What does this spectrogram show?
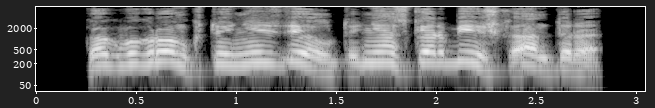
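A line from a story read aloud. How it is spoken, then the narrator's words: Shouting. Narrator (Russian): прокричал Эйстейн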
